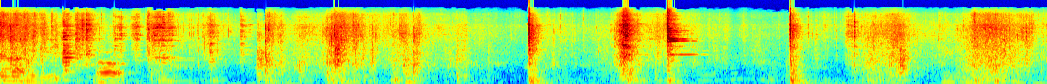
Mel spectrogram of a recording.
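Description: A metal hoe and rod poking and scraping through dry palm fronds, sticks and soil, with rustling and crackling of the debris and two sharp knocks about four and six seconds in.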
